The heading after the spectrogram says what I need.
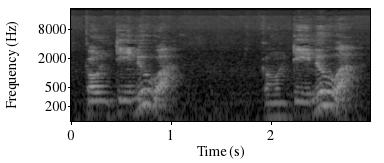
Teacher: Notice how that makes ua, not wa, but ua, because you pronounce that U separately.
